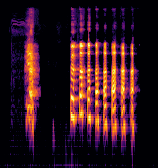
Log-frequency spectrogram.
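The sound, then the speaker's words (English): A dog trying to wage war against the household's other pets lets out one bark, pauses briefly, then fires off a quick run of about eight sharp, evenly spaced barks, loud with no talking. “Our dog is now trying to wage war against our other pets.”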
